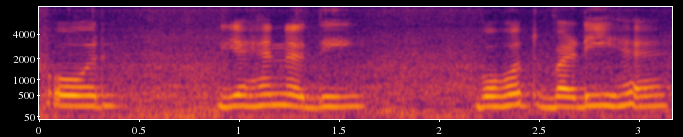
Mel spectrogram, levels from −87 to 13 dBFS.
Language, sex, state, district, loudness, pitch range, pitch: Hindi, female, Haryana, Jhajjar, -15 LUFS, 235-255 Hz, 250 Hz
